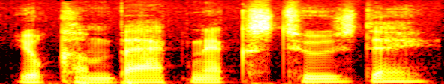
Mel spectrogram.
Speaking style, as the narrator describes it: whispered

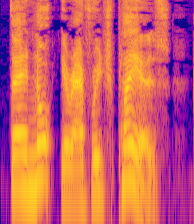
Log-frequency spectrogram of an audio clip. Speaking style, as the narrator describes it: Trev blurted out

